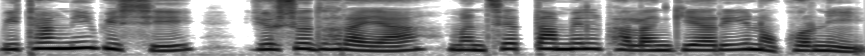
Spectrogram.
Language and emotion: Bodo, neutral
